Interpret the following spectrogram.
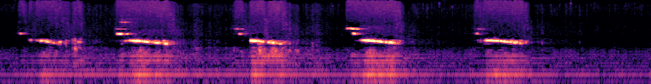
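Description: A bird's whistled call, given five times about a second and a half apart: each a short high note, then a half-second whistle that falls in pitch.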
